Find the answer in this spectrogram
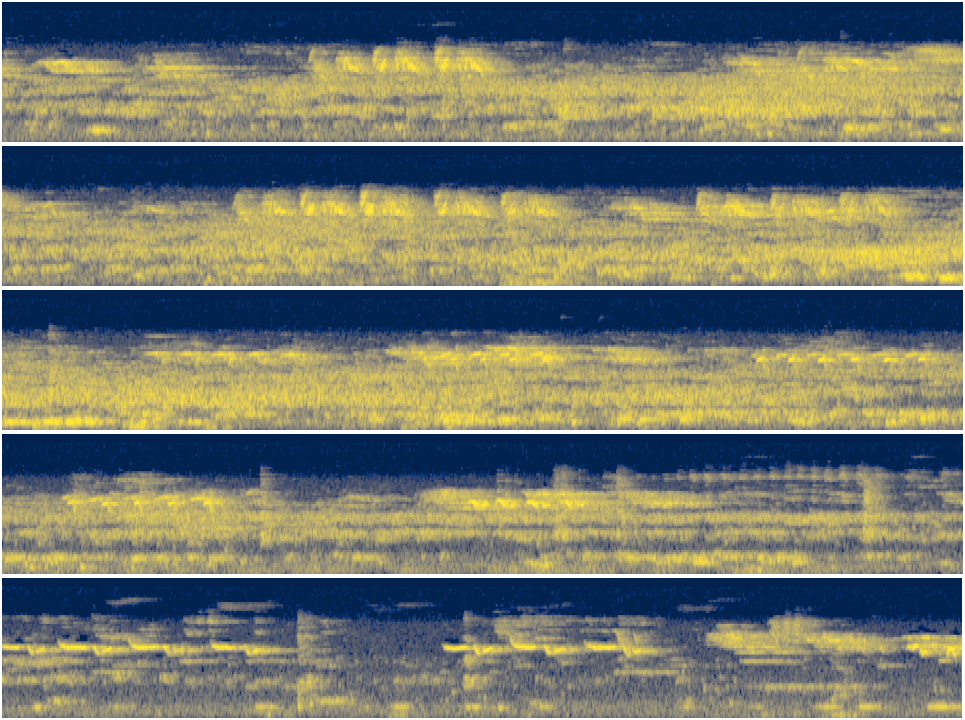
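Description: Small songbirds chirping, with many short, fast trilled series of high notes, one after another. Under them runs a steady background rush that fades out about three-quarters of the way through.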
